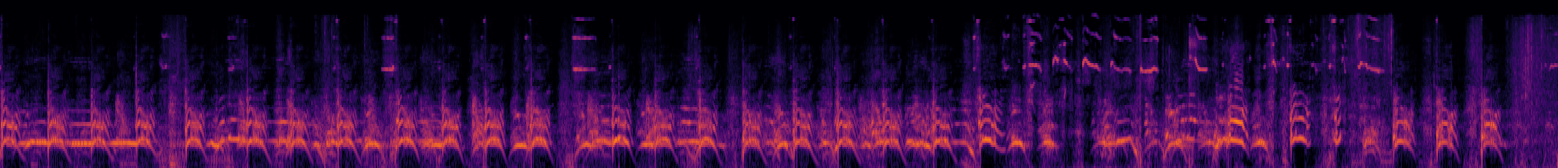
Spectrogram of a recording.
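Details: Beagles and Beagle-Harriers baying at a cornered wild boar during a hunt: a fast, steady stream of ringing yelping barks, roughly two to three per second, several dogs overlapping, some higher squealing yelps joining later.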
